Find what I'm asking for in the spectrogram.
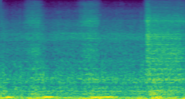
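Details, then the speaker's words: Project boat, timing only roughly set, floored on the water: revs surge and sag, stumbling and losing pull; owner suspects running out of fuel, fuel pump then found not working. "Oh. Are we running out of fuel? Yeah, we're having fuel issues."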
